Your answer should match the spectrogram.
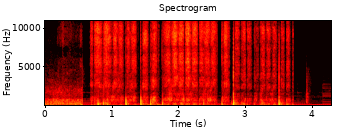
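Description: Scribbling sound effect, a fast run of scratchy pen-on-paper strokes, accompanying an animated hand-lettered title. It stops abruptly near the end, where a few soft musical notes begin.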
